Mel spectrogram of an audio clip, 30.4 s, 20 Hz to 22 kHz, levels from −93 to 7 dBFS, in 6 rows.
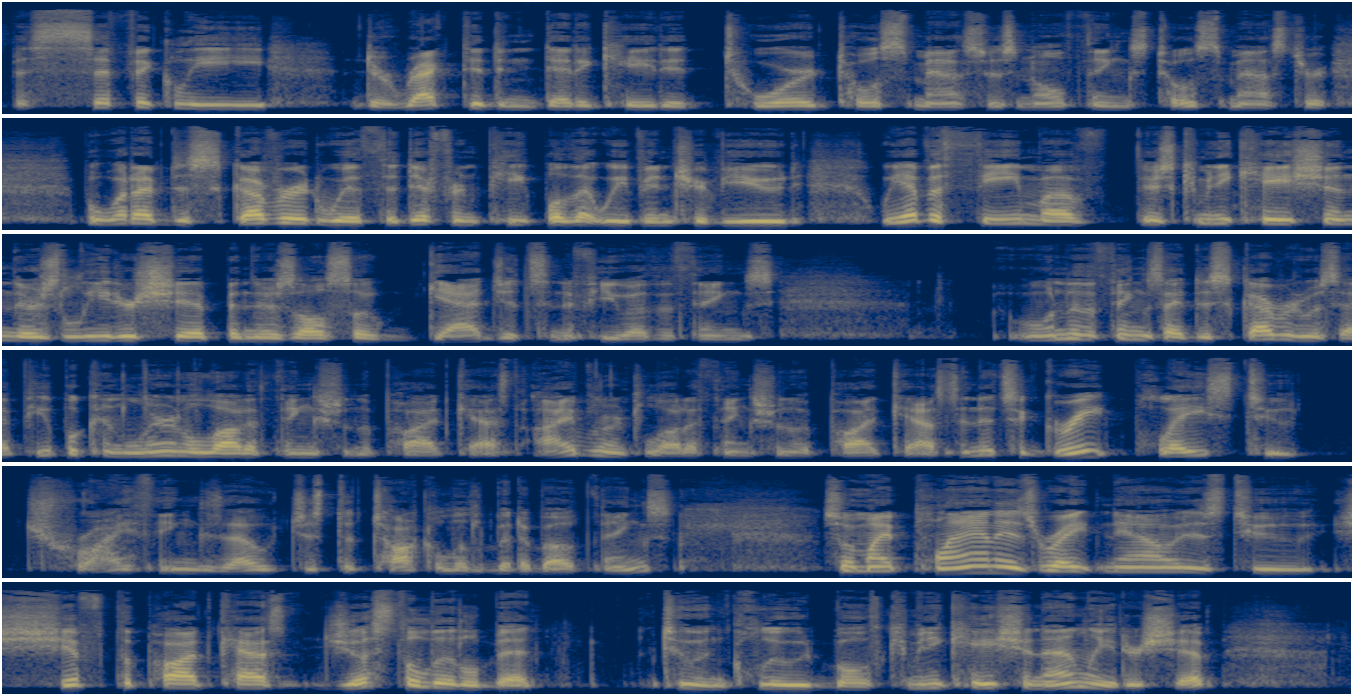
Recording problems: thin; very; fading below 350 Hz

